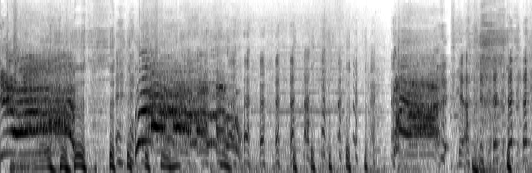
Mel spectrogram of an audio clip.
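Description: Loud, excited screaming from a few voices at once, bursts of high yelling and whooping cheers that rise and fall in waves, raw, as people celebrate a stoppage-time goal for Germany during the European Football Championship.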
